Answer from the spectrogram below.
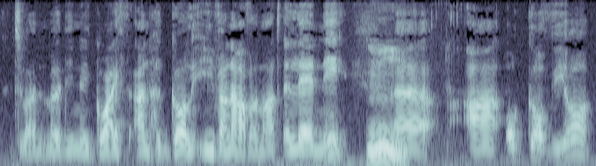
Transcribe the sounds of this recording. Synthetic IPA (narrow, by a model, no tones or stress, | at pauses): tʰɪwanmədineɡwajθa̰nhəɡɔlˠivanavɔmadʰəlɛniəaɔɡɔvjɔ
